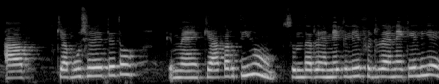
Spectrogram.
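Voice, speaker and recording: Casting: a smug young neighbor woman, voiced by a woman, very high and self-satisfied. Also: fairly even intonation, fairly quick, over loud music.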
